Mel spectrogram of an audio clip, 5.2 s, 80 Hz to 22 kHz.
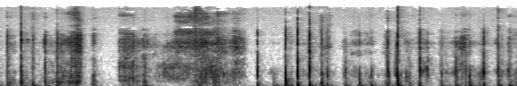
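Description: Fingernails tap and click on the roof and walls of a small, hollow, castle-style Harry Potter 3D puzzle building made of foam-backed printed pieces, lying on a table. Quick, dry clicks with a dull, low knock alternate with a softer scratching stretch in the middle. Each tap stops at once with no ring.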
